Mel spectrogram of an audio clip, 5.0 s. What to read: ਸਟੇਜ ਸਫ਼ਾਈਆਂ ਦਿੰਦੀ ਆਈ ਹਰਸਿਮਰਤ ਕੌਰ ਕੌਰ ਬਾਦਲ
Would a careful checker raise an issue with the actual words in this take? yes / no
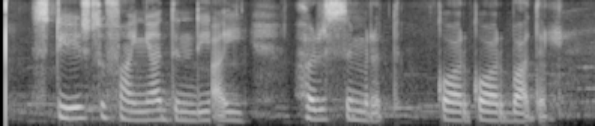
no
